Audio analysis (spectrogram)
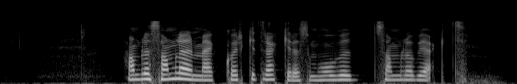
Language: Norwegian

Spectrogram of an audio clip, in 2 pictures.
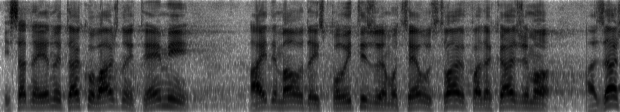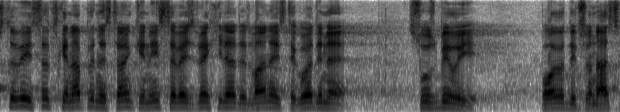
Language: Serbian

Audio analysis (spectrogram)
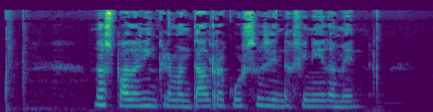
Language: Catalan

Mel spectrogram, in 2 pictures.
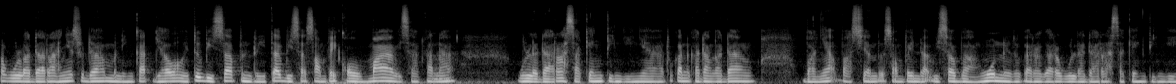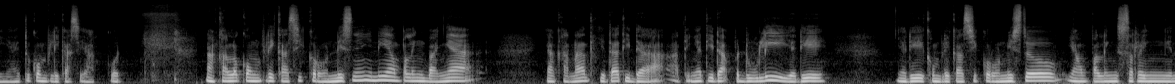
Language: Indonesian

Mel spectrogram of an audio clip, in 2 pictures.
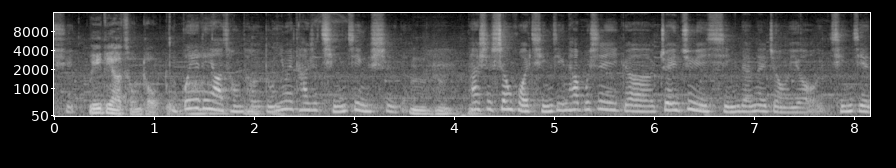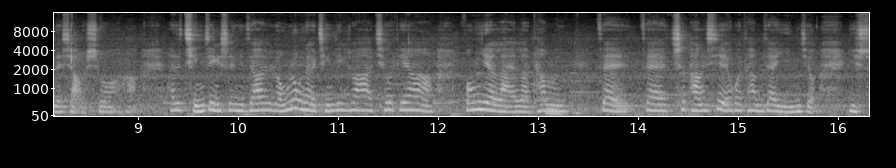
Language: Chinese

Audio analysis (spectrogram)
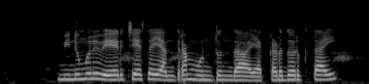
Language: Telugu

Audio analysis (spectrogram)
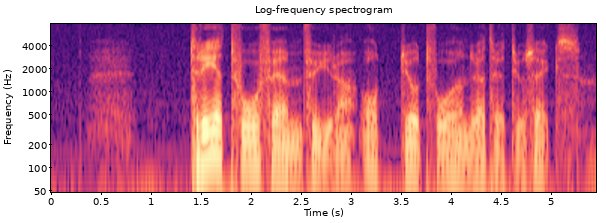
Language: Swedish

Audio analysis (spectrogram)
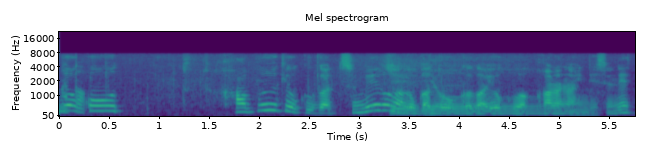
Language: Japanese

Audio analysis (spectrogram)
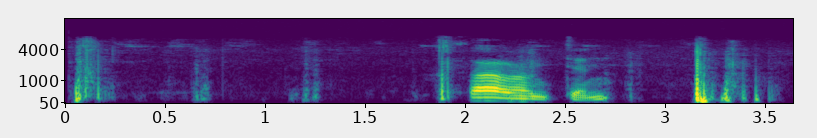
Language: Kabyle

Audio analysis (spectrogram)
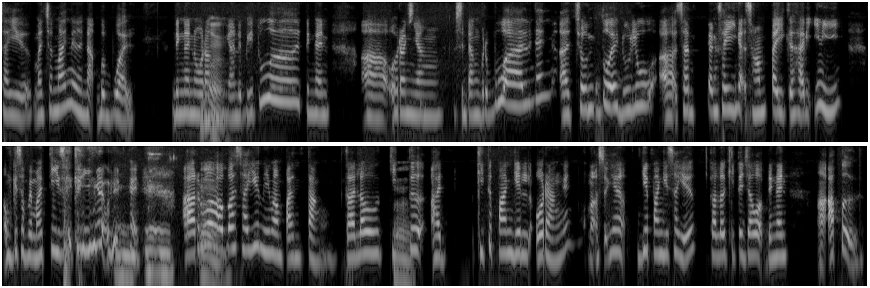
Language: Malay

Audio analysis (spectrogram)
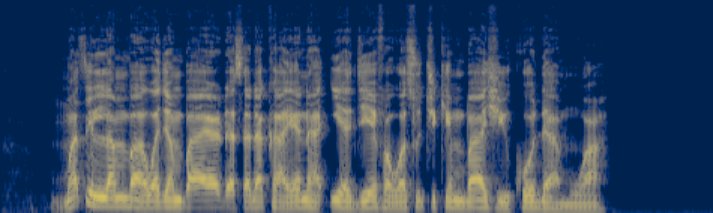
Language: Hausa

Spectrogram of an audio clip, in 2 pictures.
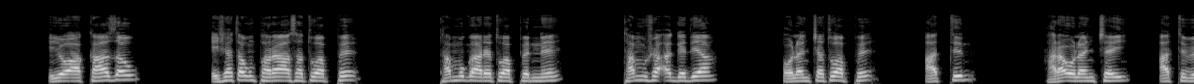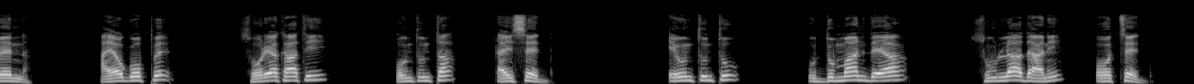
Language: Dawro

